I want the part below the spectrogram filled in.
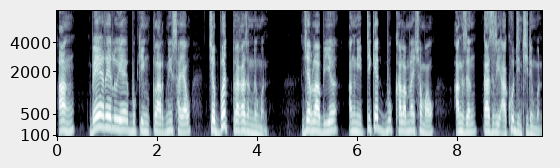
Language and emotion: Bodo, angry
